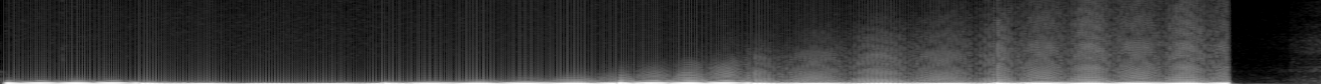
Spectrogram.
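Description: A thick, growling bass drone with a gritty, distorted edge, repeating in pulsing notes as its tone opens up brighter, washed in reverb, then cutting off abruptly.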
